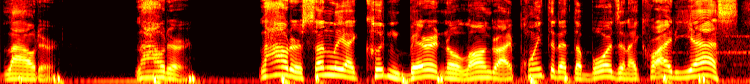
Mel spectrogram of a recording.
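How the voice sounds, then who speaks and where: Man's gravelly, mellow dramatic storytelling. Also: on the high side, lively intonation, no echo. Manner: theatrical, deliberate, with emphatic repetitions. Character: mad, anxious murderer confessing his crime. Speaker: amateur narrator reading a horror short story. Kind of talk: dramatic first-person story reading, audiobook-like.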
